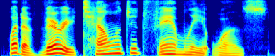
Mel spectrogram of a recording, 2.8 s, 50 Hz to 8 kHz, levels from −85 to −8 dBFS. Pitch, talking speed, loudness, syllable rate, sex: 155 Hz, 155 wpm, -20 LUFS, 4.8 syllables/s, female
